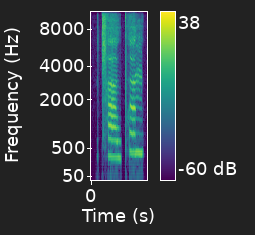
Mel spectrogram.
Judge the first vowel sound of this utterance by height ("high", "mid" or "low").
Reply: low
